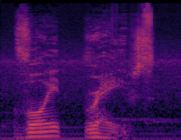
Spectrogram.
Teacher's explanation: TH in some British accents can turn into like a V or an F sound instead. And so it was like almost like a little bit of void raves instead of wraiths.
